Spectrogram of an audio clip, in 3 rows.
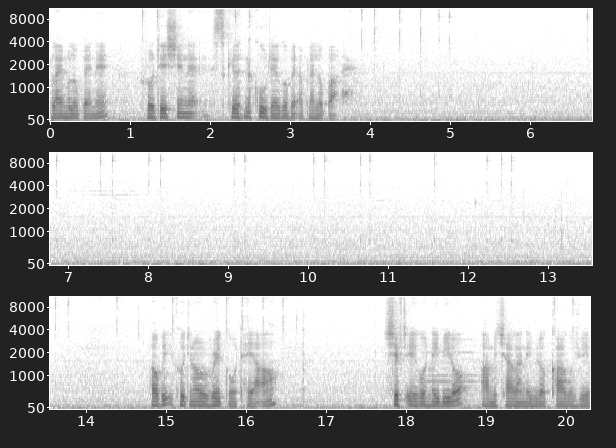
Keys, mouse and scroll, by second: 1.8 ctrl+a, 3.6 scroll down 3, 3.9 shift+middle click, 4.5 middle click, 4.9 click, 5.4-5.9 scroll up 3, 6.1 ctrl+a, 7.2 ctrl+a, 8.1 click, 8.5 ctrl+a, 10.7 click, 11.2 ctrl+a, 14.1 scroll down 2, 14.3 KP_3, 14.5 middle click, 15.5 scroll up 1, 15.8 shift+middle click, 16.3 middle click, 17.7 shift+a.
